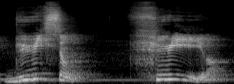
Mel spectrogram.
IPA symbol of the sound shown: ɥ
